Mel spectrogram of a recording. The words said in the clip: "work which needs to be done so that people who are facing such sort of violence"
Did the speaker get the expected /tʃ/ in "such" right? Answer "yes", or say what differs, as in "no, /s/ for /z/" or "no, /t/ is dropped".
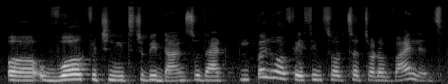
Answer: no, /s/ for /tʃ/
